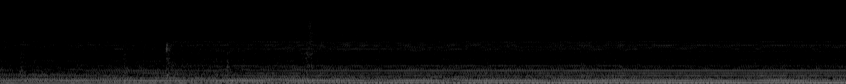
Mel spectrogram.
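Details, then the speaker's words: Brio Limited Edition top-loading hot and cold water cooler dispenser: steady low droning hum with faint rattly buzz, loud vibration persisting despite moving and bracing, hot water off, worse when hot water on; cooling not working, owner smells suspected Freon leak. "We've moved it, we've tried to brace it, and the hot water's not even on. Worse when the hot water comes on."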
